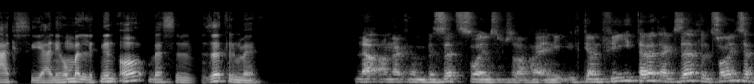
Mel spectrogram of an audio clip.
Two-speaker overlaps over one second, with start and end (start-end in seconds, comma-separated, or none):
none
